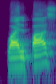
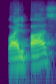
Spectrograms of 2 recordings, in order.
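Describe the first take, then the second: No difference in how they are said.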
